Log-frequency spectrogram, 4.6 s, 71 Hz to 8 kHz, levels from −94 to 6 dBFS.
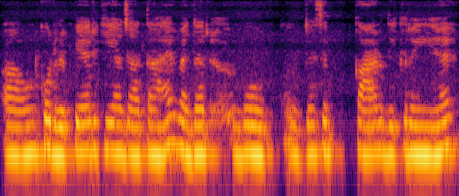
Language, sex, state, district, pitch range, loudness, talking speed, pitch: Hindi, female, Madhya Pradesh, Dhar, 190-205 Hz, -14 LUFS, 170 wpm, 195 Hz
